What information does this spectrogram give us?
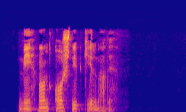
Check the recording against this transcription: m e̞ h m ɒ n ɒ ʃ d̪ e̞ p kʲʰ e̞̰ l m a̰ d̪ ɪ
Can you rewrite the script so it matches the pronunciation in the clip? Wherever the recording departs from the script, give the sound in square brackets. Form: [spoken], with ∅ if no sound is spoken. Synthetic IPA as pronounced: m e̞ h m ɒ n ɒ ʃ d̪ e̞ p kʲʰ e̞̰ l m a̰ d̪ ɪ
